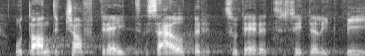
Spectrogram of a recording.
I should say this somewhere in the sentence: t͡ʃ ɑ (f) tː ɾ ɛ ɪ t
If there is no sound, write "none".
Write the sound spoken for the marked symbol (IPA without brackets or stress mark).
f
